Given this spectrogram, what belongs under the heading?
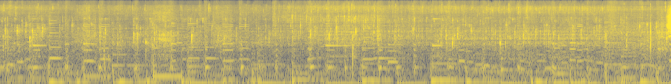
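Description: Homemade onion rings fry in hot oil, giving a continuous bubbling sizzle and crackle that stays loud and close for the whole stretch, with faint low background music and no speech.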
